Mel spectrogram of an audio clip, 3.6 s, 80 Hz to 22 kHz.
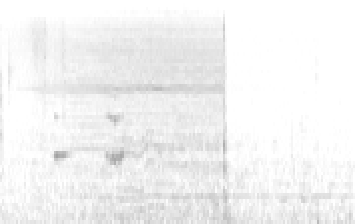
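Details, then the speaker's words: VW Golf Cabriolet (2012+) power window: the motor hums as the glass travels, with short high squeaks where plastic trim sections rub on metal. DW40 is sprayed on the plastic-to-metal contact points. "so the first layer of dw40 didn't really do too much because i was spraying the wrong section but this is literally a squeak that i was trying to get rid of"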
